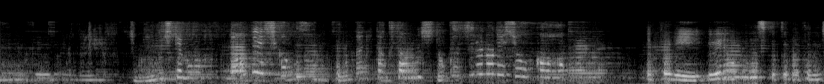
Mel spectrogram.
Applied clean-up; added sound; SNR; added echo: neural separator model SepFormer DNS4.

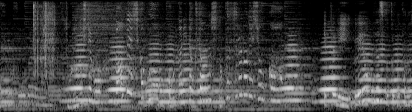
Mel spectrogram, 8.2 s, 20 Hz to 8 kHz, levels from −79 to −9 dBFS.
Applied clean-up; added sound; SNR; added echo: none; Brass instrument; -3 dB; reverberation time 1.0 s.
